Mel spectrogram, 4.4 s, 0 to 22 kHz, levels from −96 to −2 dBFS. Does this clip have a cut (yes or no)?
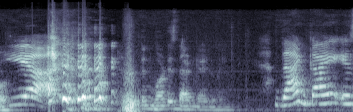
yes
